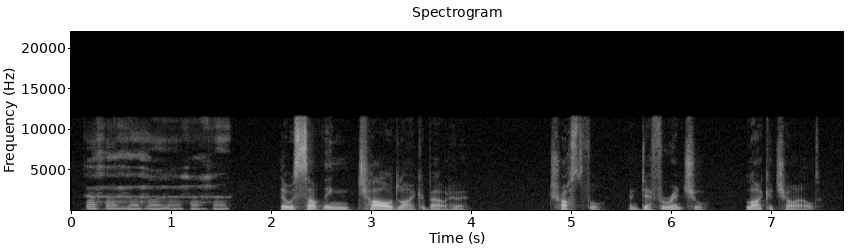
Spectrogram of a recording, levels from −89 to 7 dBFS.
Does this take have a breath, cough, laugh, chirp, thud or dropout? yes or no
yes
